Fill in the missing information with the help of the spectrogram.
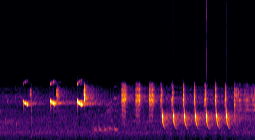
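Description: Common nightingale song: a few high whistles and a low rattle, then a burst of clicks and about ten sharp, falling notes repeated quickly, with faint background hiss.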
